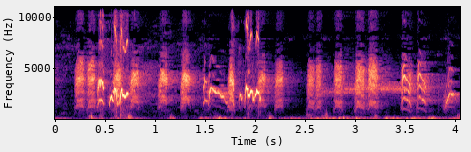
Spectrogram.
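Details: Sooty-headed bulbul, 'garuda' type, in busy master song for trainee or lured birds: harsh squawky and chattering phrases, two loud rasping peaks early, then quicker chirps above faint low rumble.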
